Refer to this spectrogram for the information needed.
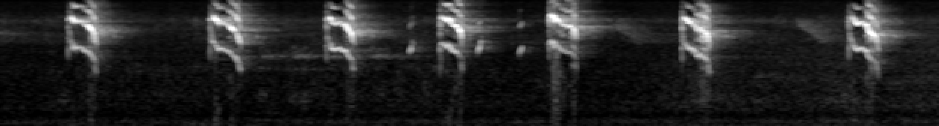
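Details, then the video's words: Long-tailed shrike singing with mimicked fill, used to provoke other shrikes: loud, harsh squawky phrases that sweep downward, repeated roughly every second in a clear series. "SUARA cendet gacor full isian TOMICENG pancingan cendet agar bunyi"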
